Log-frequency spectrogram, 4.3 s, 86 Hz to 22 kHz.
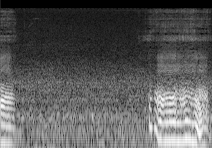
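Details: Loud snoring from a 7-year-old ruby Cavalier King Charles spaniel weighing 7 kg, with a sharp rasping snore at the start and another at the end and quiet breathing in between.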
